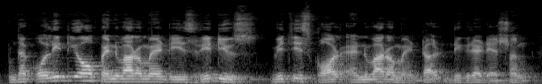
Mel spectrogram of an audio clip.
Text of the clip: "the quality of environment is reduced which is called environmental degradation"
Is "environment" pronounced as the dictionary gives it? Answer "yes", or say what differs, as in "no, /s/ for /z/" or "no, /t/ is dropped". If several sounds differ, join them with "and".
yes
